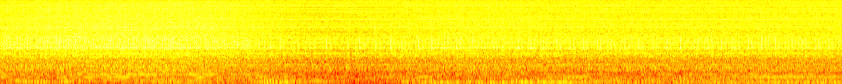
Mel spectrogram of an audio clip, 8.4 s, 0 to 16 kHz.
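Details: Ford Focus 2 Duratec 2.0 at idle: a steady knock of about three or four beats a second under a hissy engine, coming from the lower engine near the crankshaft pulley and A/C compressor; cause unknown.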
